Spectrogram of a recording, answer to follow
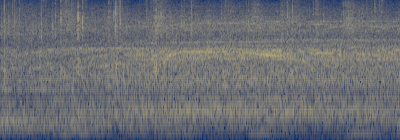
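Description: Music with a steady, repeating bass line over a stadium's loudspeakers, with crowd noise from the stands underneath.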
